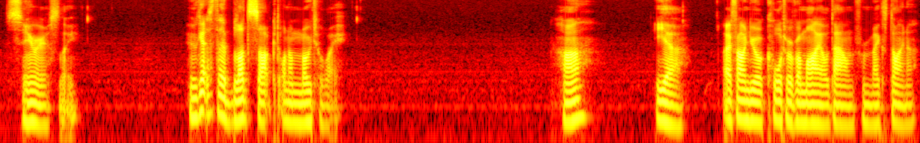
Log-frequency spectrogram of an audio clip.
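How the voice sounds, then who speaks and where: A man's voice: fairly low pitch, fairly bright tone, clear, resonant tone. A man playing a grumpy, weary young vampire in an audio roleplay, curt and sardonic with heavy sighs. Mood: sardonic, incredulous. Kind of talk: roleplay audio acting, ASMR.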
